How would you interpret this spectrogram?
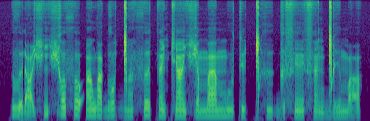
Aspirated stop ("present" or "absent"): present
